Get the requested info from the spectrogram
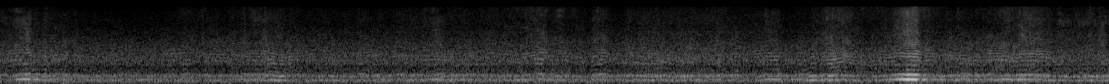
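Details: A swarm of bees leaving the hive makes a steady layered buzzing over several seconds. Individual bees occasionally fly close, and one near pass swells sharply toward the end.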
